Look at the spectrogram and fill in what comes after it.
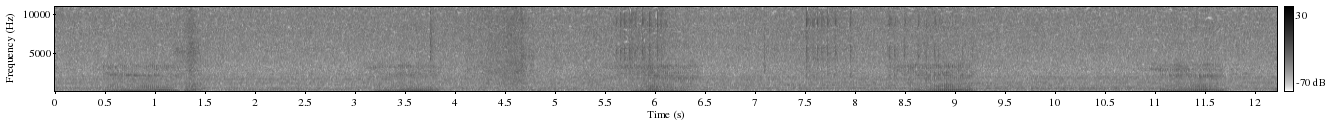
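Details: Sleeping dog snoring loudly enough to wake its owner: rhythmic low rattling snores about every two and a half seconds, roughly 25 a minute, over quiet room noise.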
